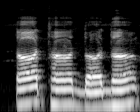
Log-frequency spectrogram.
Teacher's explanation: त थ द ध दंत ध्वनियाँ होती हैं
